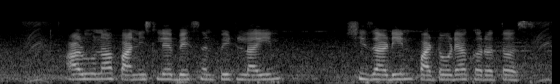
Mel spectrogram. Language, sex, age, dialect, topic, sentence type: Marathi, female, 25-30, Northern Konkan, agriculture, statement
